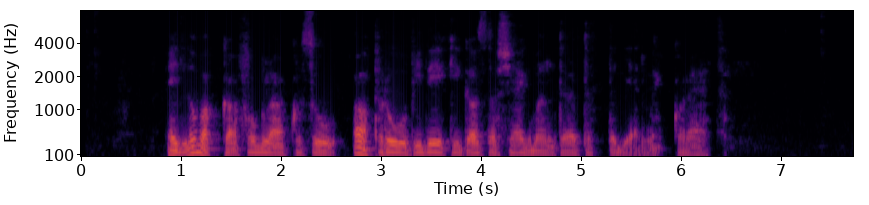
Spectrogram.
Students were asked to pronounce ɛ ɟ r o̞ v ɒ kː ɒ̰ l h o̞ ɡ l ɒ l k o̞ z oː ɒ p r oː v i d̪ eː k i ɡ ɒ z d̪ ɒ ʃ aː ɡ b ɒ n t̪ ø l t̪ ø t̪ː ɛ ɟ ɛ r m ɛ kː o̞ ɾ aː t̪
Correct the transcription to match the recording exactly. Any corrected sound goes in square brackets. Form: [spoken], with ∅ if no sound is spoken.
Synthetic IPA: ɛ ɟ [l] o̞ v ɒ kː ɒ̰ l [f] o̞ ɡ l ɒ l k o̞ z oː ɒ p r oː v i d̪ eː k i ɡ ɒ z d̪ ɒ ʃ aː ɡ b ɒ n t̪ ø l t̪ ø t̪ː ɛ ɟ ɛ r m ɛ kː o̞ ɾ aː t̪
